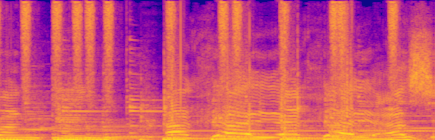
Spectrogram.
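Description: Loud live band music from an Andean harp-and-keyboard group. A gliding melody runs over a steady bass and a fast, even beat.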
